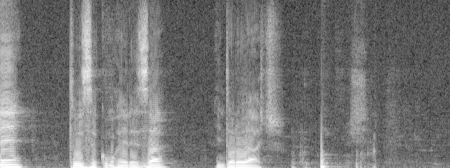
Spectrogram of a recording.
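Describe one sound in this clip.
A man speaks into a microphone through a loudspeaker in an echoing hall.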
